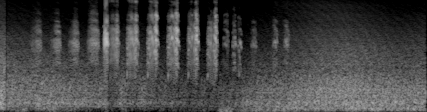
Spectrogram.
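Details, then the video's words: Common terns in a breeding colony: a burst of harsh, rasping calls repeated about three times a second, grating and high, then fading into a steady hiss of wind and surf. "Common Tern Colony"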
